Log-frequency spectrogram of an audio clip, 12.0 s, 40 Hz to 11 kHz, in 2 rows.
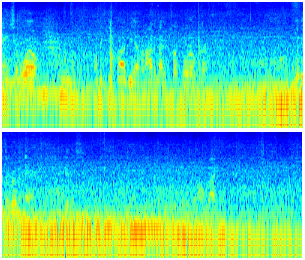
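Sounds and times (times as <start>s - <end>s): low rumble of motor traffic: 0.0s - 12.0s
vehicle passing by: 0.0s - 12.0s.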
